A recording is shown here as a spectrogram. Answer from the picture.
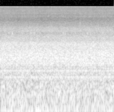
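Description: Steady background hiss with a faint hum, unchanging and with no distinct sound events.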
